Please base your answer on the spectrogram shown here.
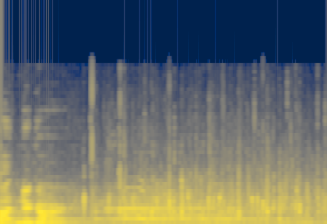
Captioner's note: applause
